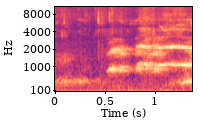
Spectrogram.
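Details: Rooster crowing on a cold, sunny November morning at about 4 °C on a rural walk: a strained, sustained harmonic crow that starts partway through and runs to the end, with faint outdoor background where crows and robins are also heard.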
